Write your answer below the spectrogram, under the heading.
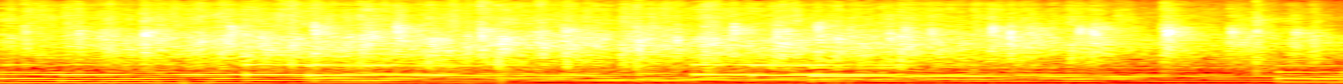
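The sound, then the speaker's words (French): A church audience applauds in praise of the Lord during a worship service. A busy wash of clapping runs over sustained keyboard chords and keeps a fairly even level throughout. “Est-ce qu'on peut changer Alléluia. Est-ce que tu peux acclamer le Seigneur”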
